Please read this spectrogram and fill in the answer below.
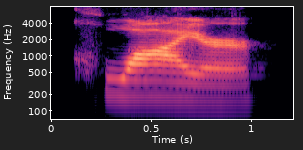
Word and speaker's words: choir: So, it's a K sound at the beginning and then choir or choir and there's like a W like choir choir choir choir.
